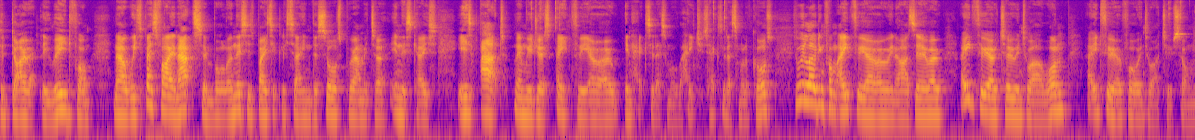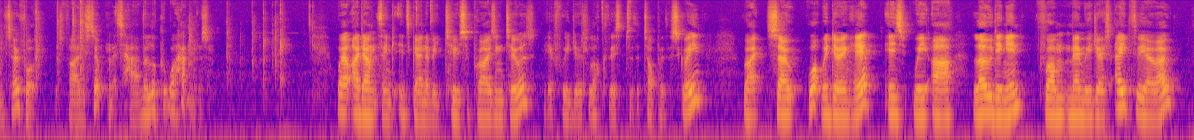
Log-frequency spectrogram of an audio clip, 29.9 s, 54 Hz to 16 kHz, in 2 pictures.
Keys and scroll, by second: 15.2 F6, 15.8 typing, 18.0 typing.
